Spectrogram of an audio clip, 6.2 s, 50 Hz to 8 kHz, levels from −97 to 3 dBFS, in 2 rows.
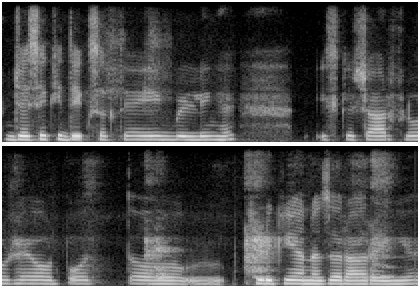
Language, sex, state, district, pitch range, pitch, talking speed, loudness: Hindi, female, Chhattisgarh, Sukma, 195-205 Hz, 200 Hz, 190 wpm, -17 LUFS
